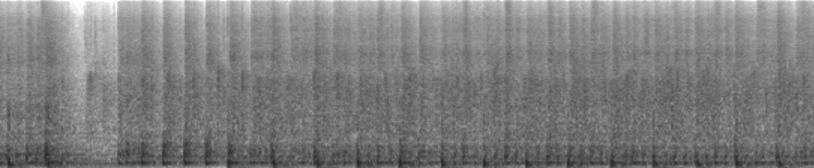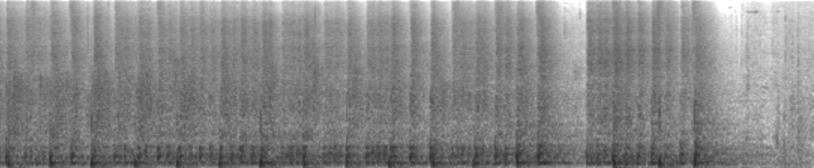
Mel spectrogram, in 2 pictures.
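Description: A chirigota's carnival band plays an instrumental passage: a snare drum and bass drum keep a fast, even beat, with guitars. The drumming comes in about two seconds in, breaks off briefly near the end, and then fades out.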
